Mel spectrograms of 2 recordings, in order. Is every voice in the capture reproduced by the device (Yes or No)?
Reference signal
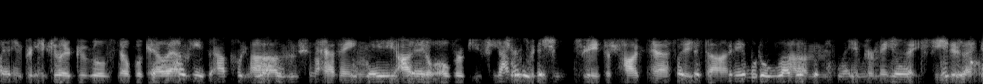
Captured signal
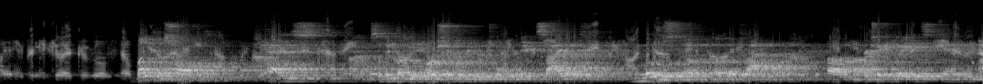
No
